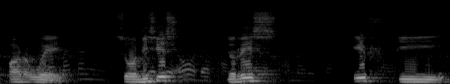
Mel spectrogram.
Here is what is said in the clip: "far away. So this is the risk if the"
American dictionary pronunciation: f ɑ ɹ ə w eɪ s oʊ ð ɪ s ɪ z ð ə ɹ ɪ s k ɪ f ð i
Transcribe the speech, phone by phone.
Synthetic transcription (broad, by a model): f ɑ ɹ ə w eɪ s oʊ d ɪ s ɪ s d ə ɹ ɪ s ɪ f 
